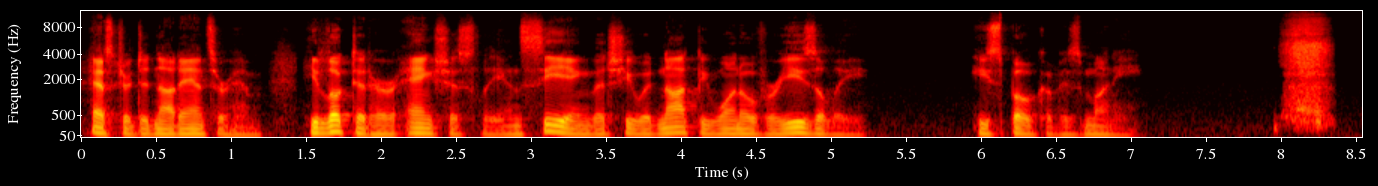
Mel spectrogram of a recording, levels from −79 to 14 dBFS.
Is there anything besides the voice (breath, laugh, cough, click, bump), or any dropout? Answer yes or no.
yes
